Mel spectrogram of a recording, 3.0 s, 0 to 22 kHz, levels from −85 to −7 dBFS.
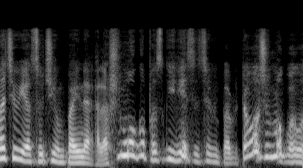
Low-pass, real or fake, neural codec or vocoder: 10.8 kHz; fake; codec, 16 kHz in and 24 kHz out, 0.4 kbps, LongCat-Audio-Codec, four codebook decoder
